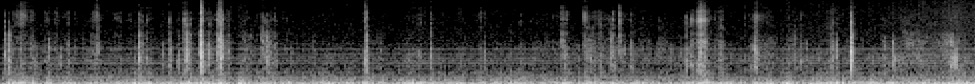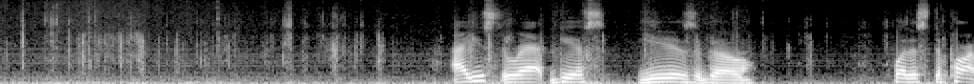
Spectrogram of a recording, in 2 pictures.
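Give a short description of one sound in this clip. Scissors snip and slice through paper.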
